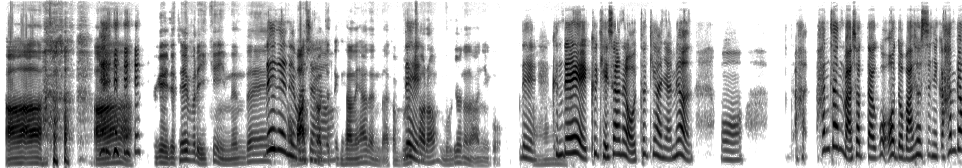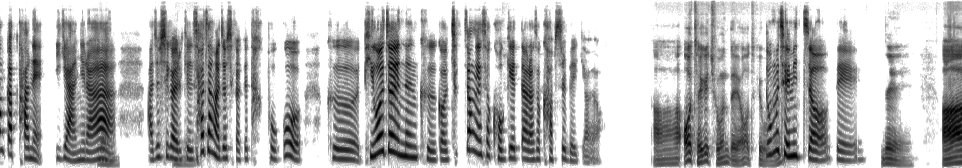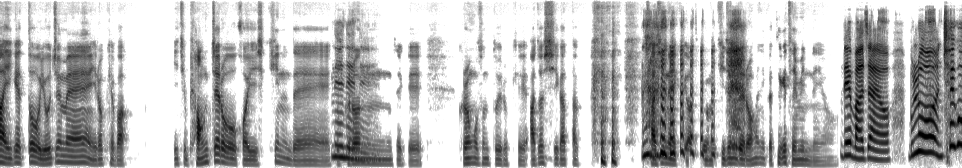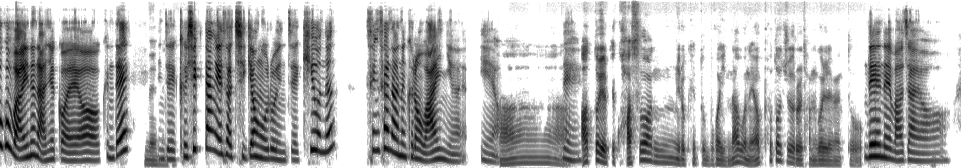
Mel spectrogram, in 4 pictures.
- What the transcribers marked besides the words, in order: laugh; tapping; laugh
- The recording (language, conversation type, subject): Korean, podcast, 가장 기억에 남는 여행지는 어디였나요?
